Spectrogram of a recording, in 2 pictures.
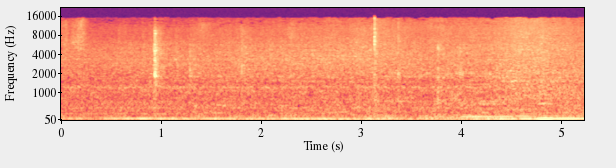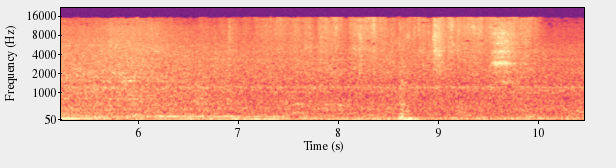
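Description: Low engine rumble that swells about halfway through and eases off later, with a few faint clicks of coins being handled and stacked on a table.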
